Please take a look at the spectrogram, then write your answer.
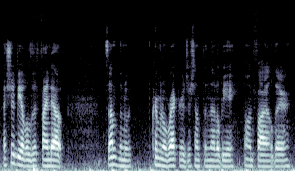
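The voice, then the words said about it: Drifting Southern accent. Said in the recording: “I don't know why I'm southern all of a sudden”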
